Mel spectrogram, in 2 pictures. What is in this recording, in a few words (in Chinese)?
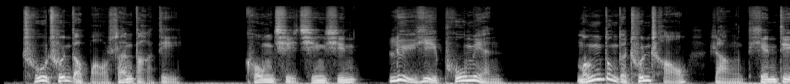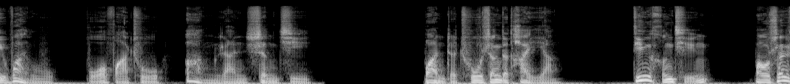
男; 党建纪实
